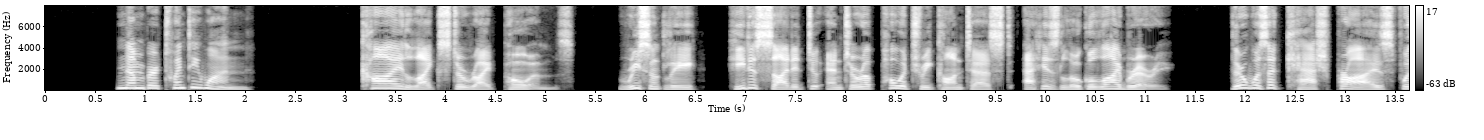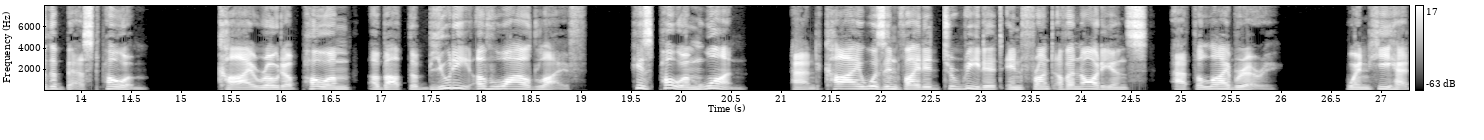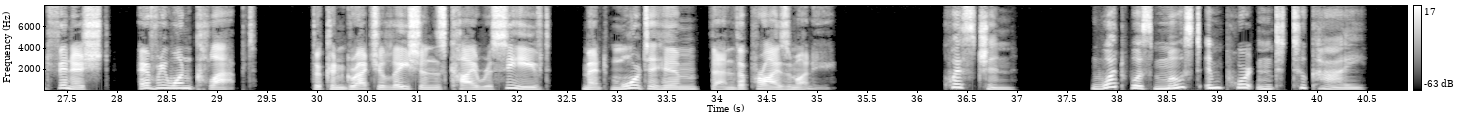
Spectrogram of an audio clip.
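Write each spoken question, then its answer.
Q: What was most important to Kai?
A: The congratulations he received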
